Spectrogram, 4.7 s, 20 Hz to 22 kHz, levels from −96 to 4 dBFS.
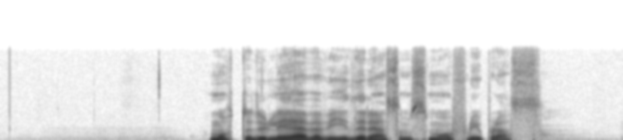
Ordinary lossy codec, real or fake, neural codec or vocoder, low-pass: none; real; none; 14.4 kHz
